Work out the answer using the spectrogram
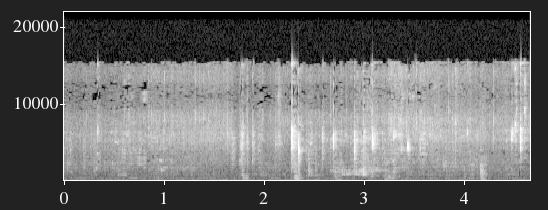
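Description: Glutinous rice pancakes frying in shallow hot oil in a nonstick pan: a faint sizzle, with scattered sharp crackles and pops from about two seconds in.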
